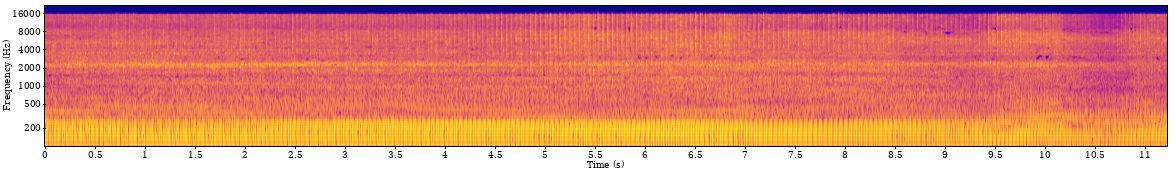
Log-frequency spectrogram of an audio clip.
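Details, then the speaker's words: Husqvarna mower's 18hp Kawasaki V-twin revived after full pond submersion, water in oil and gas, float bowl drained, new gas with Sea Foam: steady even low drone with smooth firing on its own fuel, then shutdown; runs healthy. "it is the revival of the kawasaki 18 horse b-twin so apparently this is a really good motor if it was completely submerged under water watering the gas um watering the oil a lot of water in the oil and it fired right up and ran"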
